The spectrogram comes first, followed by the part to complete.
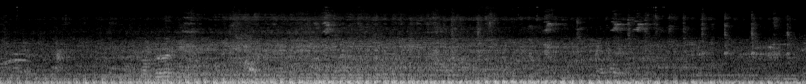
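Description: Small motor scooter engine running close by, a low rumble that builds to its loudest around the middle and then eases off, with faint voices.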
